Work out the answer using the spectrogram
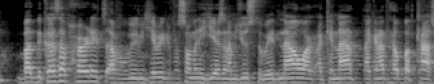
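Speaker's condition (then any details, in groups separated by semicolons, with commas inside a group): No condition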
